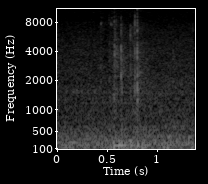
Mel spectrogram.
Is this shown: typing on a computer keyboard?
yes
